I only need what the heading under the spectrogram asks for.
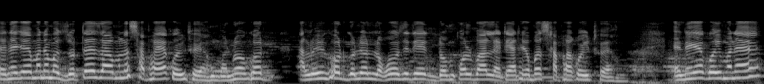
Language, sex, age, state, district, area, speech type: Assamese, female, 60+, Assam, Morigaon, rural, spontaneous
